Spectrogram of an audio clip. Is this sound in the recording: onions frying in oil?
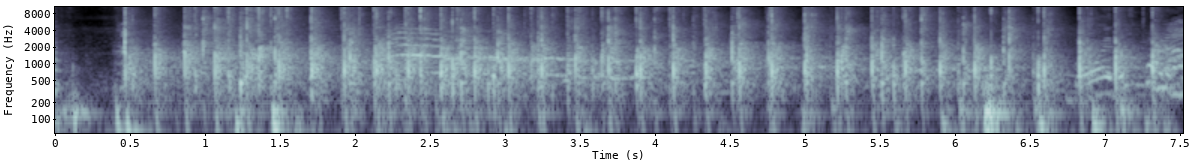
no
